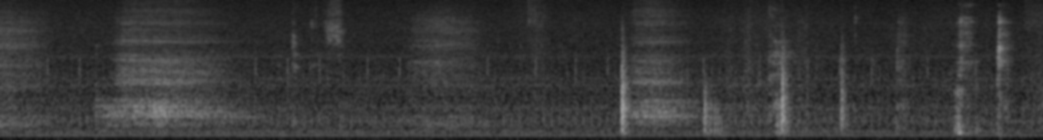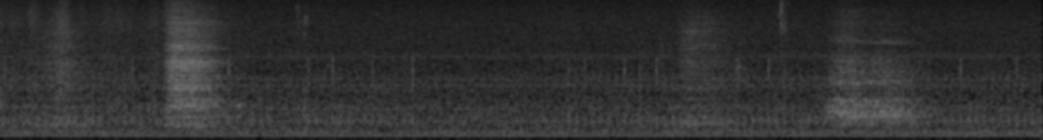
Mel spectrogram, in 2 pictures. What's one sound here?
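A woman speaks quietly in short bursts close to a microphone.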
